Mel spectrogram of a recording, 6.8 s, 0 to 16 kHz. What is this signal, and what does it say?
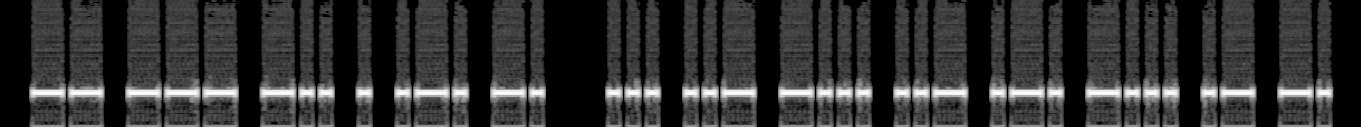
Morse code, heard as a keyed tone, about 25 wpm, 1000 Hz. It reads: MODERN SUBURBAN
